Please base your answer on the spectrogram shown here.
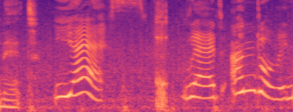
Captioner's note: oinks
